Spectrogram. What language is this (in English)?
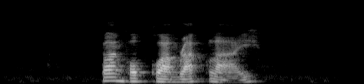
Thai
